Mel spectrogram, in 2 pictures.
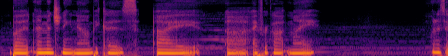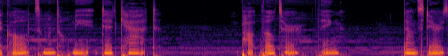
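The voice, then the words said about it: Tired voice. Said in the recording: “my voice is very tired, and you might be able to hear this”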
